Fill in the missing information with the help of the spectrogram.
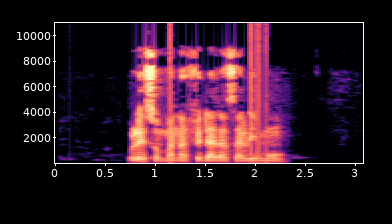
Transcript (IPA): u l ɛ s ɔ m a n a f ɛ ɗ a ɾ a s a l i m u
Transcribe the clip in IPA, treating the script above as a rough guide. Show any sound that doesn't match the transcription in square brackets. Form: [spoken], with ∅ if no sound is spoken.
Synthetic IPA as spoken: u l ɛ s ɔ m a n a f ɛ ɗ a ɾ a s a l i m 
